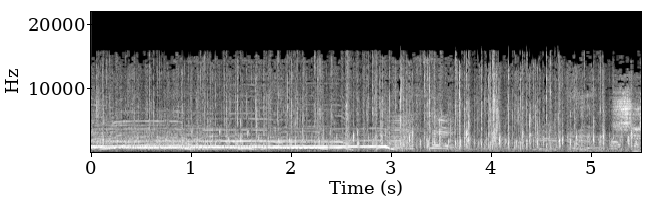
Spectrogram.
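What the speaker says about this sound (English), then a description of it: "let's give a big round of applause to my beautiful wife" Applause and cheering from a crowd at a 2015 city council campaign kickoff in El Sereno, a steady wash of clapping with whistles and whoops rising over it, fading into scattered claps and crowd murmur.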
